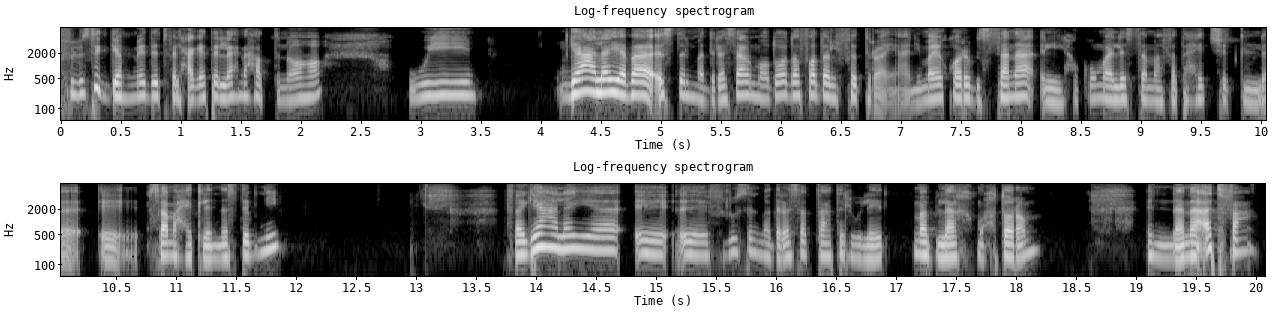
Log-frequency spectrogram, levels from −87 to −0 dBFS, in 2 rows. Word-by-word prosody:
والفلوس 225 +6 0
اتجمِّدت 200 -4 0
في - - -11
الحاجات 180 +3 -1
اللي 185 -1 +2
إحنا 200 +1 -5
حطيناها، 180 +2 -5 0.7
وجه 210 +1 -2 0.9
عليَّ 240 -3 +8
بقى 210 -1 +7
قسط 220 - +3
المدرسة 165 +1 -2
والموضوع 200 0 -3
ده 205 -1 -1
فضل 200 -4 0
فترة 180 +2 -5
يعني، 140 +2 -8
ما 165 +2 +2
يقارب 180 -1 -1
السنة 190 +5 +2
الحكومة 160 +4 -5
لسّه 165 0 -3
ما 150 -1 -8
فتحتش 165 +2 -7 0.2
ال 140 -1 -7 0.4
آآ 130 -2 -3 0.2
سمحت 160 -3 +2
للناس 140 +2 0
تبني 210 - -3 1.8
فجِه 170 +9 +3
عليَّ 240 -2 +2 0.3
آآ 180 -2 -1
آآ 170 -1 -1
فلوس 195 +5 -7
المدرسة 160 -2 -4
بتاعة 165 -2 -5
الولاد 145 -3 -4 0.3
مبلغ 155 -3 +2
محترم 155 +7 -1 0.9
إن 145 -4 -4
أنا 145 +5 +5
أدفع، 205 0 +4
180 Hz, 125 wpm, -21 LUFS, 160-205 Hz, 1.8 s, عليَّ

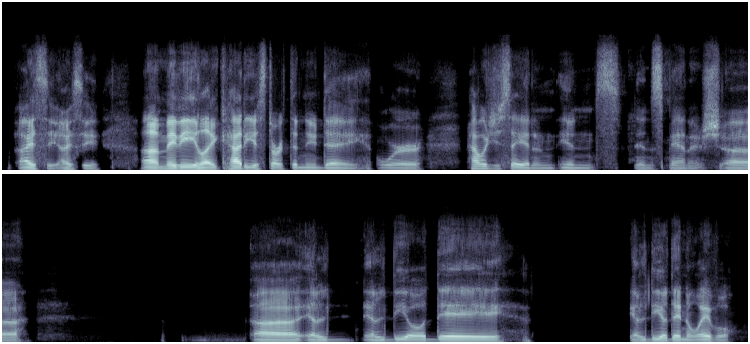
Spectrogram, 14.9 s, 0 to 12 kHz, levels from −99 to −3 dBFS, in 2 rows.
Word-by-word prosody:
I - - +3
see, 80 - -9
I 95 +3 -2
see. 85 -1 -9 0.4
Uh, 120 +1 +8
maybe 125 -1 +7
like, 110 -2 +5
"How 130 +2 +8
do 120 - -3
you 115 -2 0
start 120 +4 -3
the - - -5
new 105 0 -7
day?" 90 -6 -6
Or 95 -3 -7 0.4
how 140 +1 -1
would 145 -2 -2
you 115 - -9
say 100 - -2
it 95 - -5
in 90 0 -15
in 95 -4 -11
S - - -11
in 95 -3 -14
Spanish? 80 -5 -7
Uh 90 -3 -5 2.3
Uh, 100 -2 +2
el 100 -2 -4 0.3
el 95 -1 -8
dios 120 0 -1
de 105 -3 +2 1.3
el 100 -2 -7
dios 125 +3 -1
de 120 -1 +1
nuevo. 105 -2 -2
100 Hz, 140 wpm, -26 LUFS, 90-115 Hz, 2.3 s, Uh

